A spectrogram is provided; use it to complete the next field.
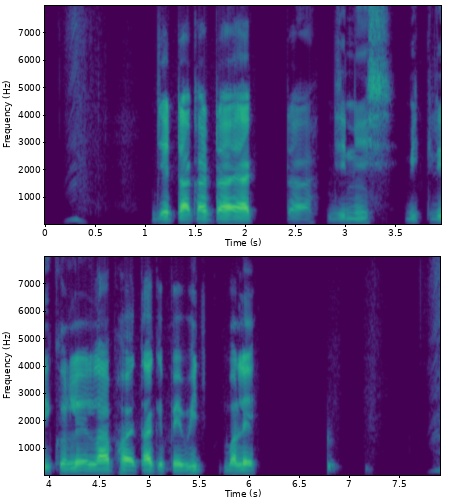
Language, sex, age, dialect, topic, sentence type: Bengali, male, 18-24, Northern/Varendri, banking, statement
